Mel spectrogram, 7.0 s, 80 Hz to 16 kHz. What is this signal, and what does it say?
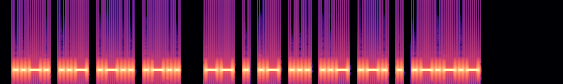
Morse code, heard as a keyed tone, about 25 wpm, 700 Hz. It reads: FULL MEASURE.
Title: Sentences from Top 1000 Words - Review Part 3 - 25wpm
